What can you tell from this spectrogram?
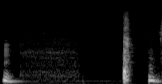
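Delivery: coughing, choking on a sip; choking on water. Real, not acted. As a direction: splutter through a mouthful of water. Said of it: "I'm choking on my water".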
